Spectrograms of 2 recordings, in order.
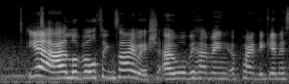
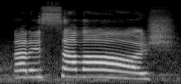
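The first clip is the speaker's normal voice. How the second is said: dramatic repeat; 4 semitones higher, 7 dB louder, much slower than usual. Real, not acted. Repeats reaction more dramatically.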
